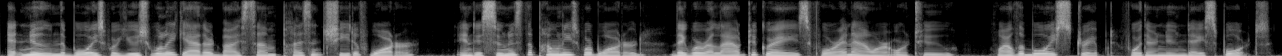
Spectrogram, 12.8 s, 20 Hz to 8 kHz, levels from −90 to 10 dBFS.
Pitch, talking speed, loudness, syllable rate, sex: 180 Hz, 180 wpm, -17 LUFS, 4.9 syllables/s, female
